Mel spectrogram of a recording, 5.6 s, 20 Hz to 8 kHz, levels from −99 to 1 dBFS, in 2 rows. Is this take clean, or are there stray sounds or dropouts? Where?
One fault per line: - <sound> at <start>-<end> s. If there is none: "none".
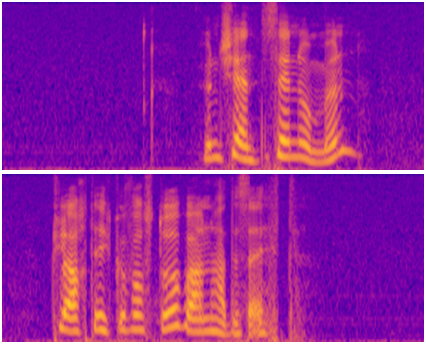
none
